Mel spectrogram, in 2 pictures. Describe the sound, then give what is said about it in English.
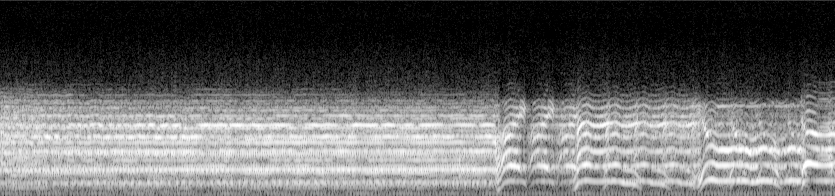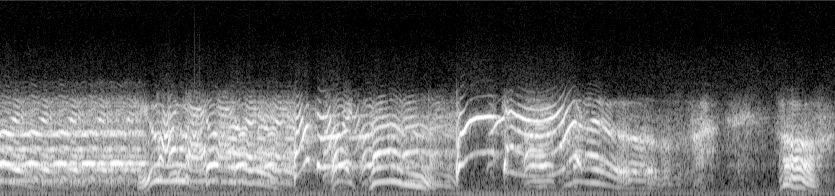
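A sustained, droning tone gives way to warbling, swooping pitches that smear and trail into each other, heavily echoed and loud throughout: reverb from a tape deck being set up. “That was the reverb you were hearing.”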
